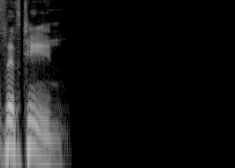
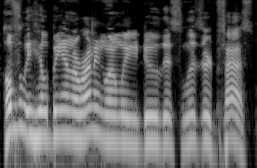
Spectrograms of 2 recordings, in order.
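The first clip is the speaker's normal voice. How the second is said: ordinary talk, nothing marked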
